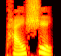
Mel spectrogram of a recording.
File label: "台式" tai shi, chinese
